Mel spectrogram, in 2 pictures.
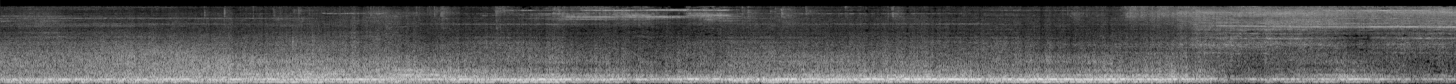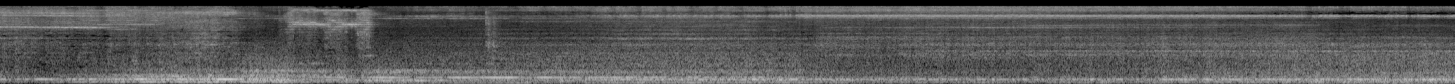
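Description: Double-deck regional passenger train running past on a curve, with a steady low hum from the train. Wheels squeal high-pitched for several seconds about twelve seconds in, then the train noise gives way to steady road traffic.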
